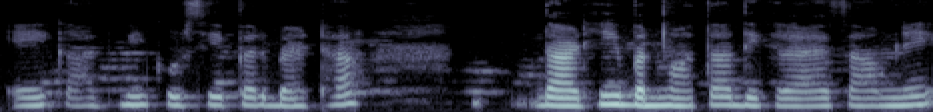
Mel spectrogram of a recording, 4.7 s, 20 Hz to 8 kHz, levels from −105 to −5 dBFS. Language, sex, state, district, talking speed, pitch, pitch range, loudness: Hindi, female, Bihar, Lakhisarai, 140 wpm, 215 Hz, 205-235 Hz, -38 LUFS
